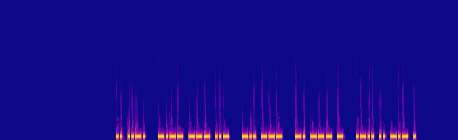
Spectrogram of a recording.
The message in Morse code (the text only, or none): IF YOU DO NOT LIKE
